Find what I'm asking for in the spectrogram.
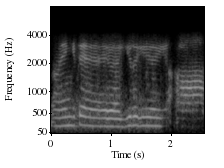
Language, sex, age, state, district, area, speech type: Tamil, female, 18-30, Tamil Nadu, Tiruvannamalai, urban, conversation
